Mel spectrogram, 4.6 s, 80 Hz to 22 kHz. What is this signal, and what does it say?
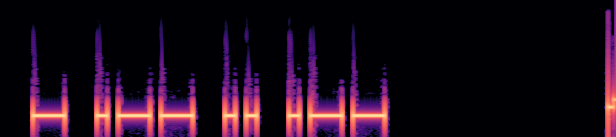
Morse code, heard as a keyed tone, about 15 wpm, 700 Hz. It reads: TWIW
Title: Four Challenging Letter-Number Combinations 15wpm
